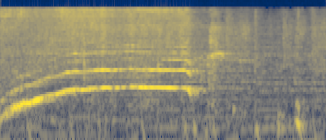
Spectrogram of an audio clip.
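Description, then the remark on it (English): A voice imitates Clink roaring: a single loud, drawn-out cry that rises in pitch and holds for about two seconds before cutting off, followed by quiet background. “And then, like, you hear Clink just start roaring.”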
